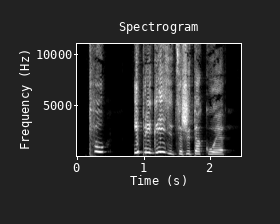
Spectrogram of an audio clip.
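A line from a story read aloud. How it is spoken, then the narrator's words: Indignant snort. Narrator (Russian): Возмущенно фыркнув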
